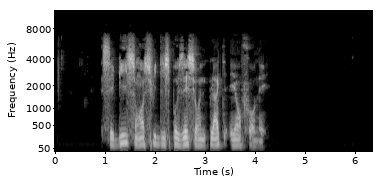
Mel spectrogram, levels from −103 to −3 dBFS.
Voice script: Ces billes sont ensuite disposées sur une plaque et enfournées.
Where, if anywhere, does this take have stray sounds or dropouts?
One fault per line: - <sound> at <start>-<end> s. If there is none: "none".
none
